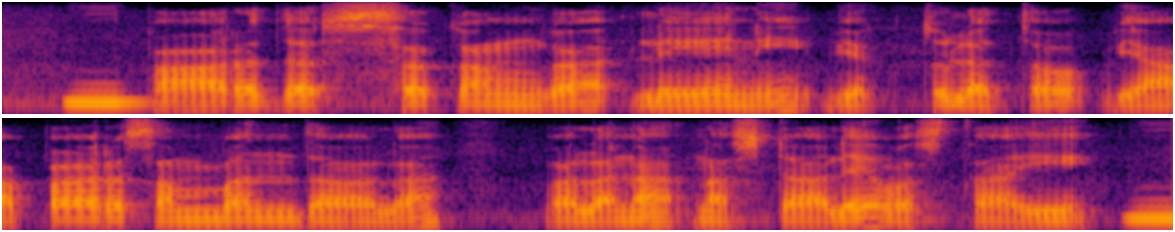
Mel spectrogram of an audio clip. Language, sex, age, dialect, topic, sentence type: Telugu, male, 18-24, Utterandhra, banking, statement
